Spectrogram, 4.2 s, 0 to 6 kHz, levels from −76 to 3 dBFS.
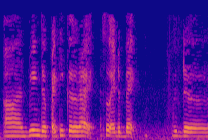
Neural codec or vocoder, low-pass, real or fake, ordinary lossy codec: vocoder, 44.1 kHz, 128 mel bands, Pupu-Vocoder; 5.4 kHz; fake; MP3, 24 kbps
